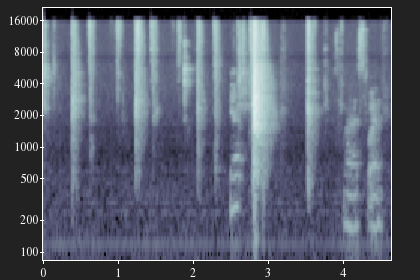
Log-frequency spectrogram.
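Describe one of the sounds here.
Playing cards shuffle and flick with quick clicks.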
